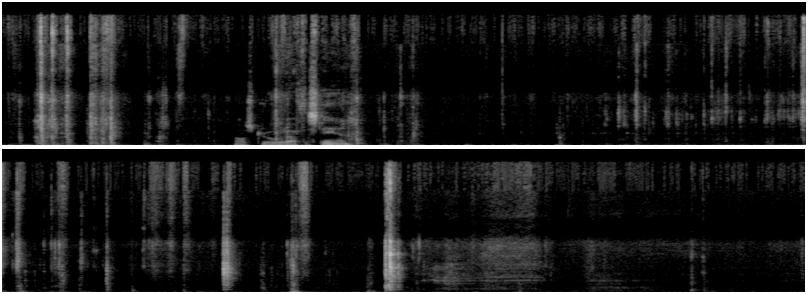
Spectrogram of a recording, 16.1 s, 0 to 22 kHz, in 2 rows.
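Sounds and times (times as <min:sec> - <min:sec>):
small parts clicking and tapping: 0:00.1 - 0:12.3.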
